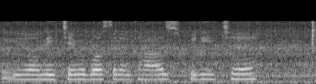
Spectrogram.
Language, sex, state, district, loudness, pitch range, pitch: Hindi, female, Bihar, Katihar, -16 LUFS, 225-235 Hz, 230 Hz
